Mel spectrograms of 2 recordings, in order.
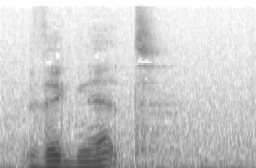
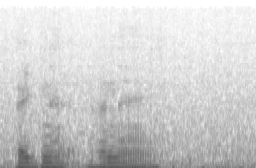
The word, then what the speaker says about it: vignette: Vignette Vinet. I'm pretty sure it's Vinet, but I could be wrong. I've always pronounced it Vinet. I've heard it said Vinet before, but I could be wrong. It might also be allowable to pronounce as Vinette.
